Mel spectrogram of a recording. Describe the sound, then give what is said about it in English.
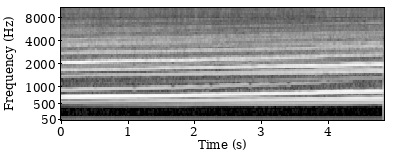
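A sound effect made to represent a 'bottomless Pinocchio': a Shepard-tone-like sound of stacked, steady tones gliding slowly upward, blended with a loud, continuous fire-truck-style siren wail that holds without a break. No one speaks. “Now, what I think this sounds like is a little like the Shepard tone, but also with a commentary from the fire truck responding to the three-alarm fire where Pinocchio had burst into flames.”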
